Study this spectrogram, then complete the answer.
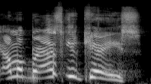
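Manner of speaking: high, slow, hammed-up punchline; waiter impression. Waiter's bread joke repeated, hammed-up high slow voice. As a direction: stretch it out in a comic high waiter voice. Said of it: "and he goes".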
